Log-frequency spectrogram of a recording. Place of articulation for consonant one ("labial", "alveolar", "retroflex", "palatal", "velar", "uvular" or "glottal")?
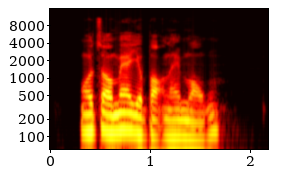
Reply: velar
